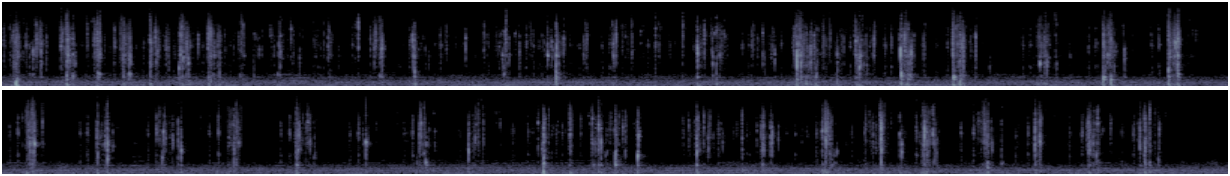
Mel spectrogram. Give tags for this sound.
wet
sploosh
gurgle
squish
water
splish
sludgey
splash
slush
gross
guts
sludge

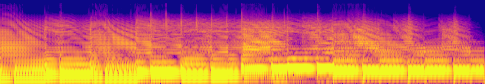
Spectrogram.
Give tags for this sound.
dance
loop

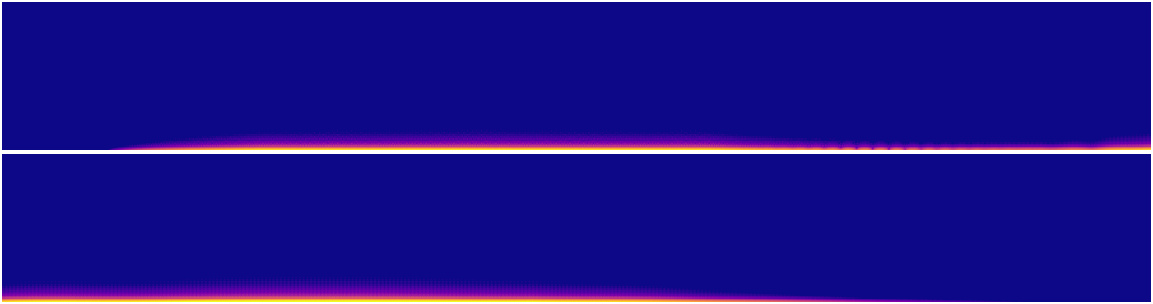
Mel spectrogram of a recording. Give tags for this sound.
Edited
Mastered

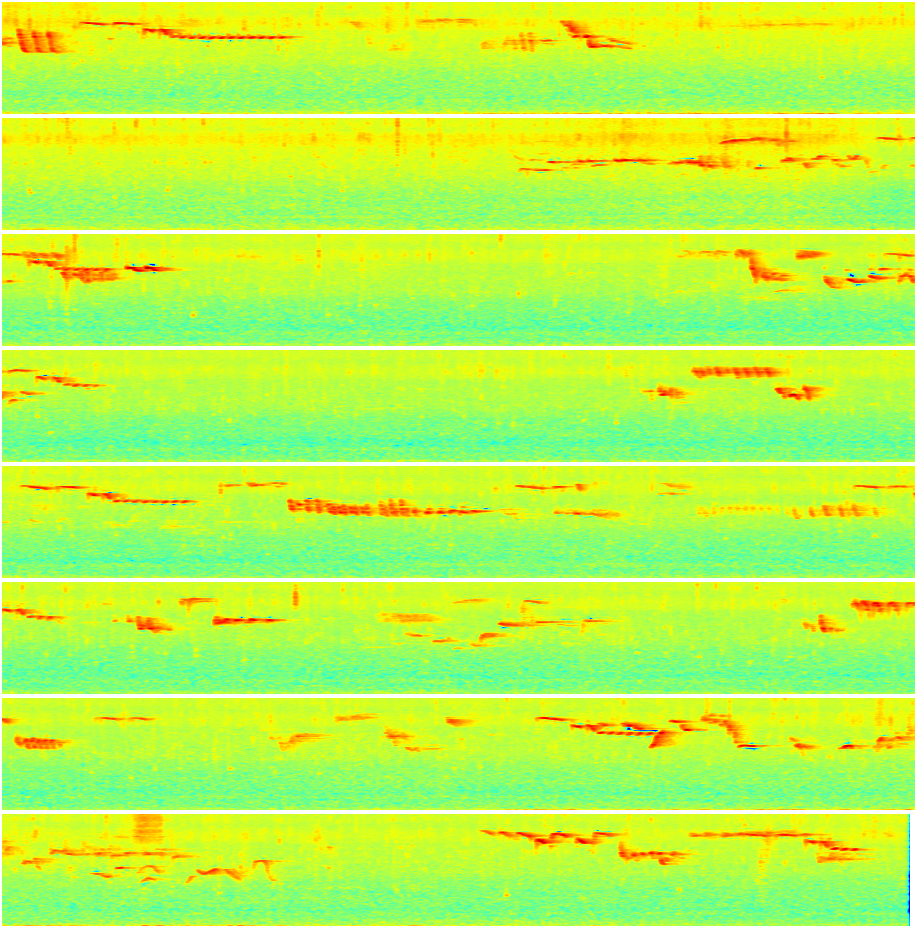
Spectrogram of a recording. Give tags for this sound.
birds
field-recording
forest
nature
river
trees
water
wind
woods

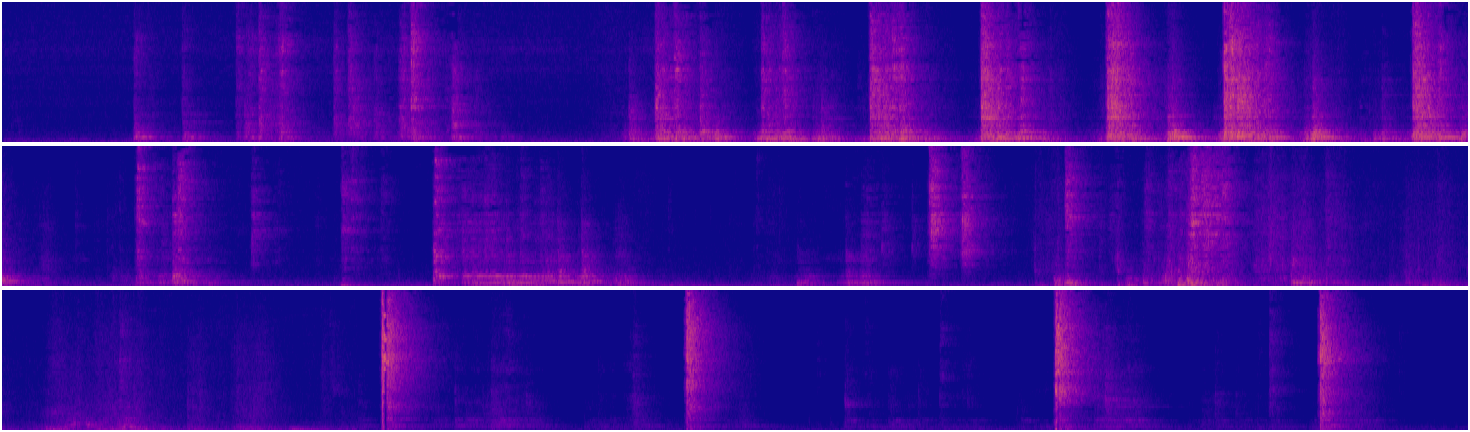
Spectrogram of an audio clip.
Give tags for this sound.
case
connect
connection
fixing
forging
gas-pipe
iron
metal
pipe
repair
repairs
replacement
replacing
tool
tools
working

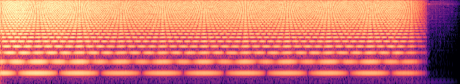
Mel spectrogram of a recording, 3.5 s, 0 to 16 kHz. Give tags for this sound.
lofi
from
sample
homekeyboard
44
16
hifi

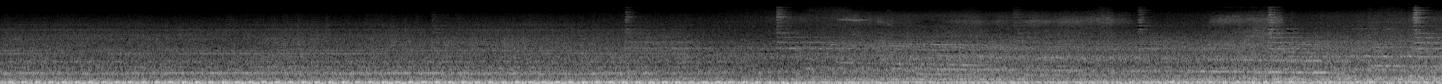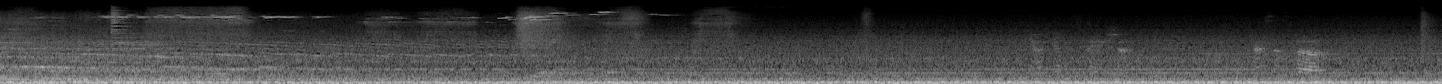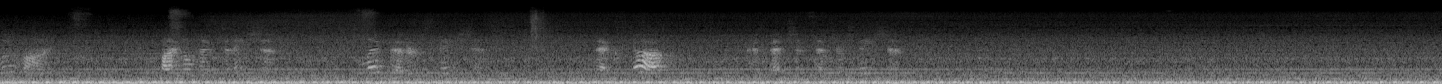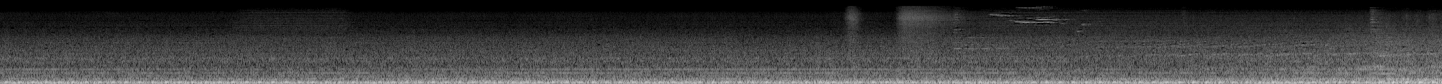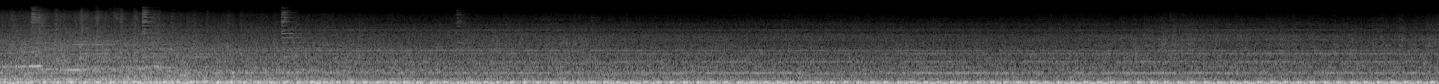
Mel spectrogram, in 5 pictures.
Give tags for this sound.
train-station
train-leaving
train
train-arriving

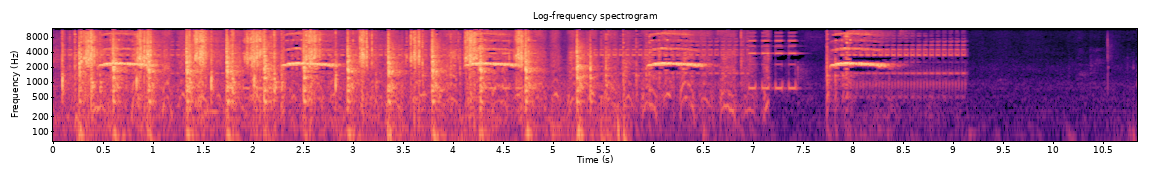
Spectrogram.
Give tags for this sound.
cityrings
soundscape
galliard

